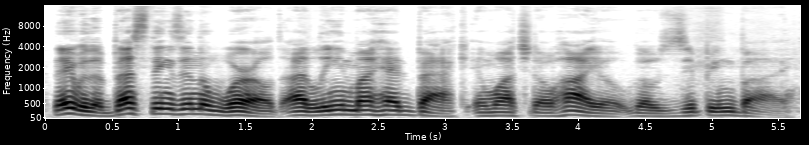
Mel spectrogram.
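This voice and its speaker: A man reading a children's novel aloud as a teacher would, in an expressive storytelling style. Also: mid-range voice, measured pace, dry recording.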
